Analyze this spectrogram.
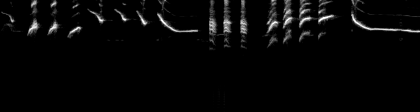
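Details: Asian pied starling (jalak suren) in full, lively song rich in varied mimicry: rapid sharp chirps and downslurred whistles in quick bursts, then a long level whistle trailing off; no other sounds.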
